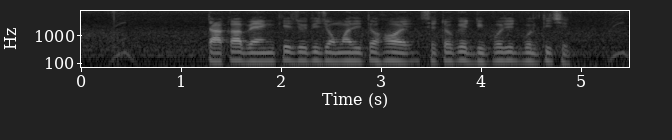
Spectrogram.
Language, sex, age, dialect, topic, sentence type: Bengali, male, 18-24, Western, banking, statement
